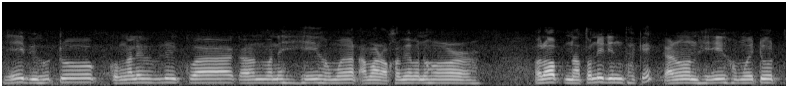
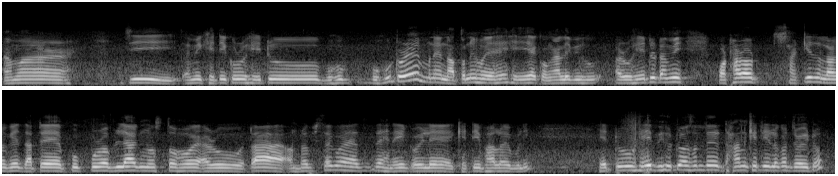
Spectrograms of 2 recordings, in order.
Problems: constant background noise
